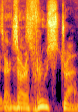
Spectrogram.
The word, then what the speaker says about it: Zarathustra: Well, and it gets even cooler because this Vimana was supposedly rumored to have belonged to Zarathustra. Super hard name to pronounce. – Zarathustra. – Zarathustra. – Better.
